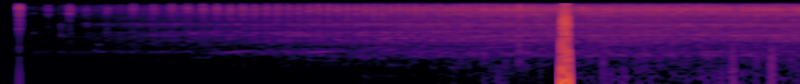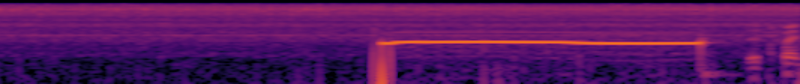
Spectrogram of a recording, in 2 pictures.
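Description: Old-film countdown leader effect: hiss of worn film that builds up, with crackling clicks at the start and one sharp pop a little under three seconds in. Near the end comes a single steady beep of about a second and a half.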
